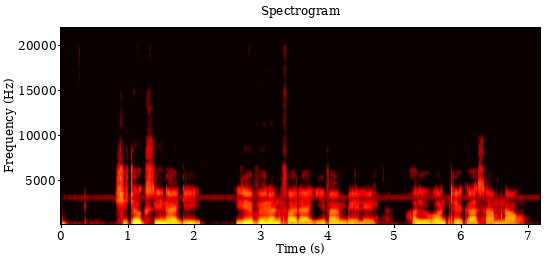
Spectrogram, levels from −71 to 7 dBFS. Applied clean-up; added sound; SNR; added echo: none; none; none; none.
